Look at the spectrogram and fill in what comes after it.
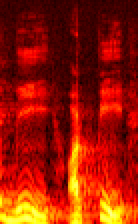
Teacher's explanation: when we say b or P it happens by obstructing the air flow by closing the lips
